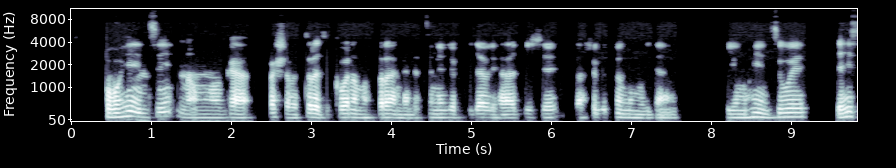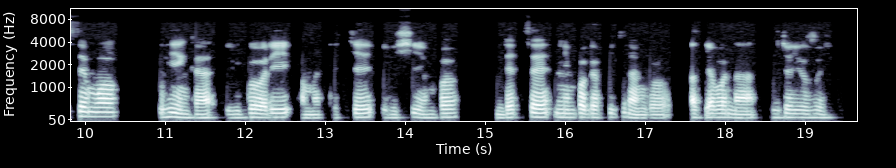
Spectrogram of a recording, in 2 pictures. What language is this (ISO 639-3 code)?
kin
